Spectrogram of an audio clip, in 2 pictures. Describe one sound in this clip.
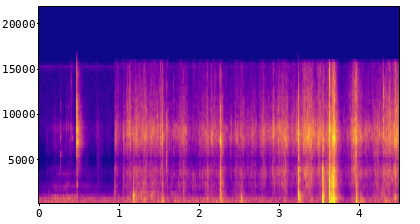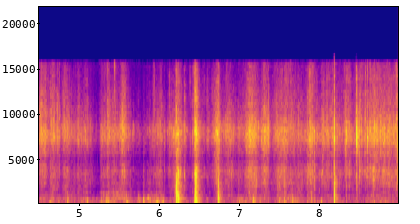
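Bubble wrap crinkles and rustles as a hand handles it.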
